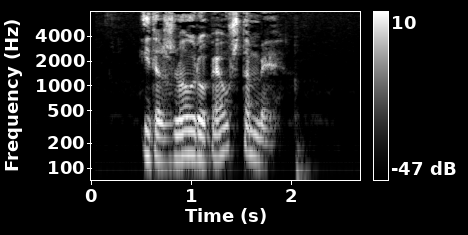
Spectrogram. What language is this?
Catalan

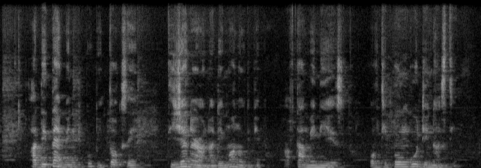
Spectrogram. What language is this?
Nigerian Pidgin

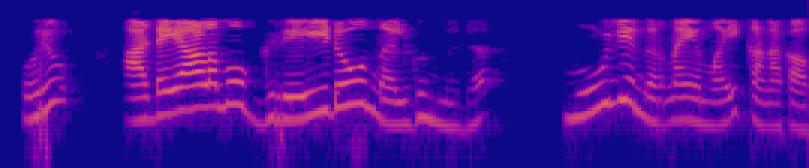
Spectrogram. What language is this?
Malayalam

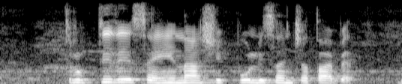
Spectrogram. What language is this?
Marathi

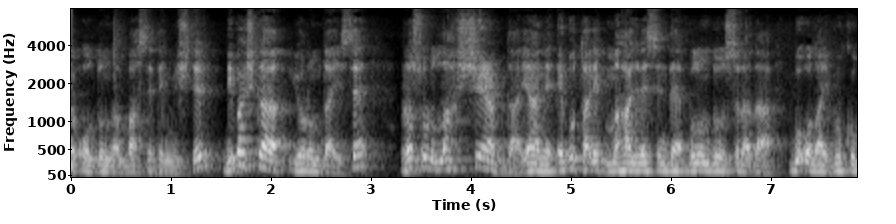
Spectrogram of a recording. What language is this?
Turkish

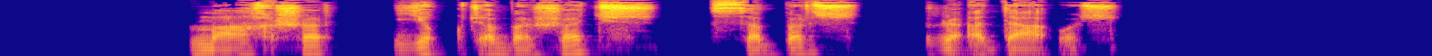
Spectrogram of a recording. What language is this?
Kabardian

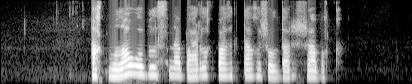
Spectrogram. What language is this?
Kazakh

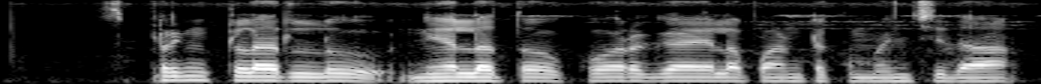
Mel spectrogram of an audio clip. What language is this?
Telugu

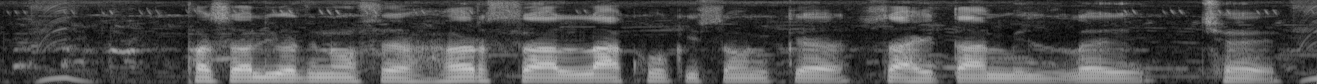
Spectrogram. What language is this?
Maithili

